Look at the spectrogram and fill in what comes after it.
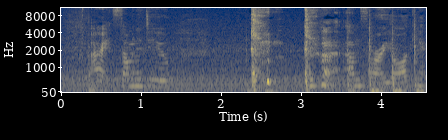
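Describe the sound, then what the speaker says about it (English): A person coughs in a couple of sharp, loud bursts, with speech before and after the coughs. "I can't stop coughing."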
